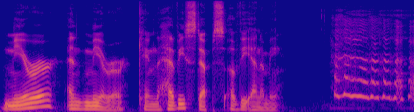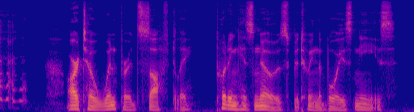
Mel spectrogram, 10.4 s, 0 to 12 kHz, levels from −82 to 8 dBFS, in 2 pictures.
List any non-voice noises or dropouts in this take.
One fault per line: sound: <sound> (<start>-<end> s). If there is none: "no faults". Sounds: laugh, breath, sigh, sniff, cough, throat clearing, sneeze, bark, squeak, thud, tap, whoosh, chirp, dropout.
sound: laugh (4.0-5.5 s)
